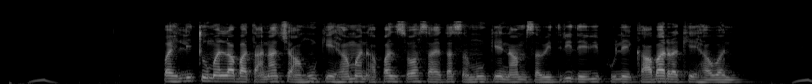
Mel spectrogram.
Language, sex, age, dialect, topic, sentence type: Chhattisgarhi, male, 18-24, Western/Budati/Khatahi, banking, statement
